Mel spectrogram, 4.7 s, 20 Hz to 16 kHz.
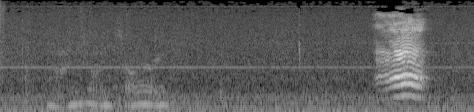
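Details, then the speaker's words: Newborn girl just after birth following scheduled induction, 21.25 inches long, third child: brief high-pitched wavering cry after soft fussing and room noise; normal newborn cry. "her voice sounds different yeah can you leave the i think it's been a long time since we've heard a newborn there too"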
